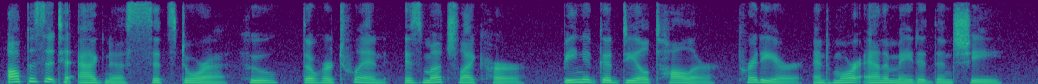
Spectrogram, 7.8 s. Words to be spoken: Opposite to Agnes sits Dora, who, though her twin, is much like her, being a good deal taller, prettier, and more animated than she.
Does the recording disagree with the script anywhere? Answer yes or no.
no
